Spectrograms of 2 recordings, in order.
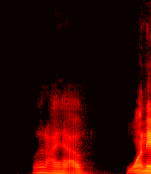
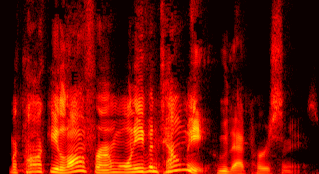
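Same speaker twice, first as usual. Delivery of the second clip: high-pitched voice. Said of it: "I go".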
